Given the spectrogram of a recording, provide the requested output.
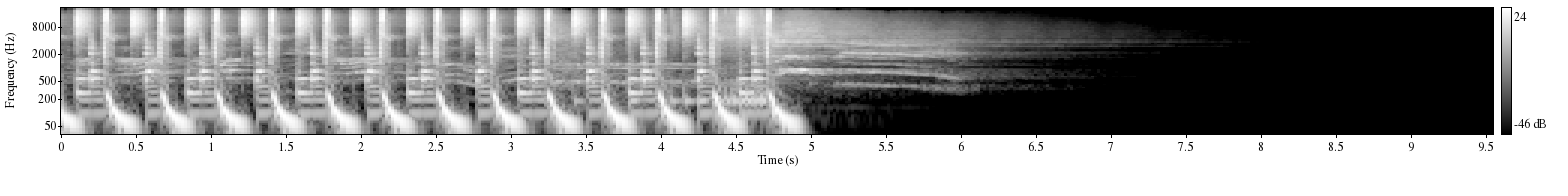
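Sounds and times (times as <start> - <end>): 
dholak bass dance mix: 0.0 - 6.4.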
